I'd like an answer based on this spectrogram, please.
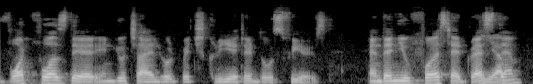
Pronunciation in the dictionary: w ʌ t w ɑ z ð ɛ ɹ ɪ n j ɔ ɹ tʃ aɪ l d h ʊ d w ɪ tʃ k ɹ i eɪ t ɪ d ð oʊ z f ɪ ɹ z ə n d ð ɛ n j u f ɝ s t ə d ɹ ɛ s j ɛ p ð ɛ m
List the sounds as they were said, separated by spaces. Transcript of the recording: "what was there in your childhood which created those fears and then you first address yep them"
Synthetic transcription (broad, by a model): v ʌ t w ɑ z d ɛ ɹ ɪ n j ɔ ɹ tʃ aɪ l d h ʊ d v ɪ tʃ k ɹ i eɪ t ɪ d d oʊ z f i ɹ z ə n d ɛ n j u f ɝ s t ə d ɹ ɛ s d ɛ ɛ m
